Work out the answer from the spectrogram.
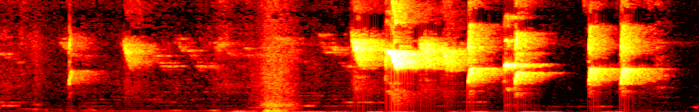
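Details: White-eye lure call used to attract birds: short, very high thin chirps and slurred whistles in quick clusters, some paired, with a brief burst of broadband rustling noise early on.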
